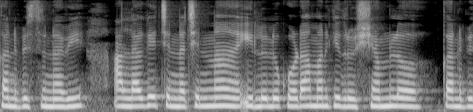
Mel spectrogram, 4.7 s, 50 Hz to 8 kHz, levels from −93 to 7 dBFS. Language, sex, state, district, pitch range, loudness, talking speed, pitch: Telugu, female, Andhra Pradesh, Krishna, 205-220 Hz, -12 LUFS, 75 wpm, 215 Hz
